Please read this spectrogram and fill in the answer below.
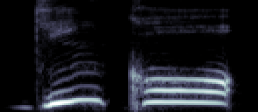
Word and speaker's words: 銀行: There's a long O vowel at the end, so be careful. 銀行。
